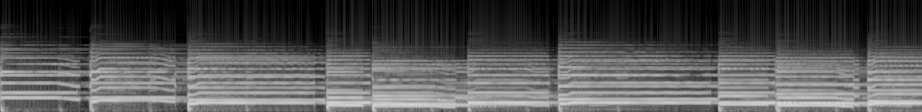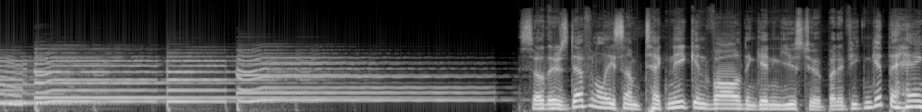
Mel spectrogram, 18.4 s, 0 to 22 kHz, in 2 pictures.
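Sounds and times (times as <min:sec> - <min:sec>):
pedal steel guitar played country style with pitch bend pedal: 0:00.0 - 0:14.4
speech: 0:14.5 - 0:18.4.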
